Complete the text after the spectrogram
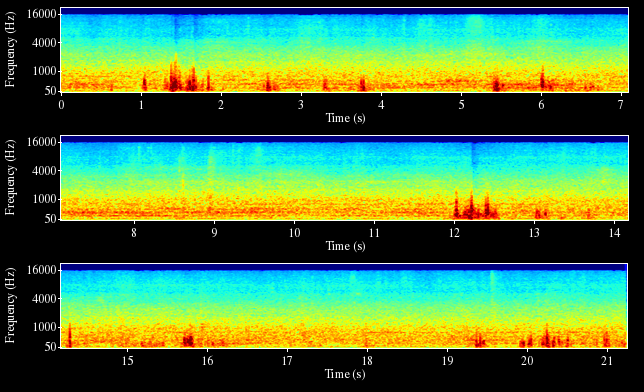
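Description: Water laps gently against a hull outdoors.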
